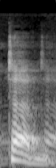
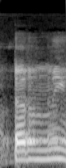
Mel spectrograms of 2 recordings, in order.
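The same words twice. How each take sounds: First: टर्न with teeth meeting on an airy English t; correct t sound. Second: टर्न with a plain hard Hindi t; wrong pronunciation. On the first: Teacher modelling the word for mudna, correct t sound. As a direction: punch out the t of टर्न. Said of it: "टी बोलते समय आपके दांत टकराएंगे". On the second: Teacher showing the mistake in turn, wrong pronunciation. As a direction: say टर्न with an unaspirated t. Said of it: "तो टर्न नहीं होता है". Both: Shown as a demonstration.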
